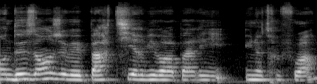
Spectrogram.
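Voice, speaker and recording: This woman's pitch is fairly high. She speaks at a fairly slow pace in a monotone, flat way. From Spain. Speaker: vlogger. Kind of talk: casual get-ready-with-me vlog. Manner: halting, less fluent French.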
